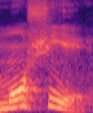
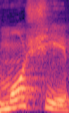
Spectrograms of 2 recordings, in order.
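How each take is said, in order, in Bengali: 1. এটা 'n' নীরব রেখে বলা হয়, 'mosh-yeh'। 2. এটা 'n' নীরব রেখে বলা হয়, 'mosh-yeh'।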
